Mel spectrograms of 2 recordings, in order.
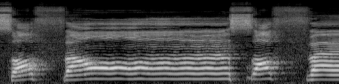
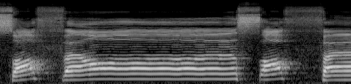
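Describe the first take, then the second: Both takes have the same delivery.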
